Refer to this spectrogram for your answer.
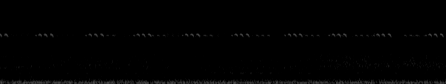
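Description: A cricket chirps steadily in short, high, trilled bursts about twice a second over low traffic rumble.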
